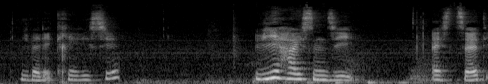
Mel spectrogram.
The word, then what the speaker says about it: heißen: La première, c'est Wie heißen Sie? Je vais l'écrire ici. Wie heißen Sie? S7, il se prononce 2 S, ok?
